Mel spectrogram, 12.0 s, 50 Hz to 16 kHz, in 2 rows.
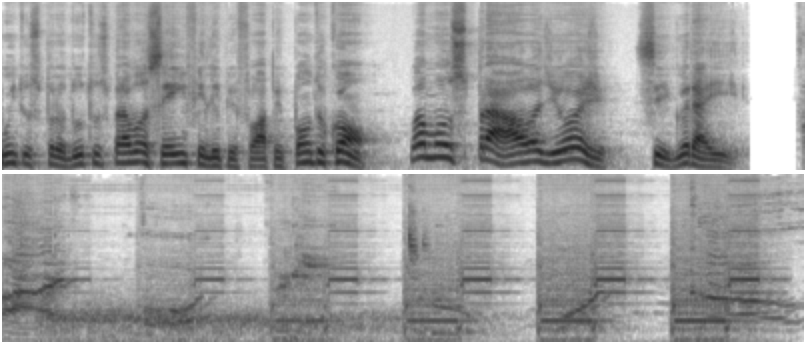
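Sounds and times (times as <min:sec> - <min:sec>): rising electronic sweep: 0:06.2 - 0:11.4
short steady beeps: 0:06.5 - 0:12.0.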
